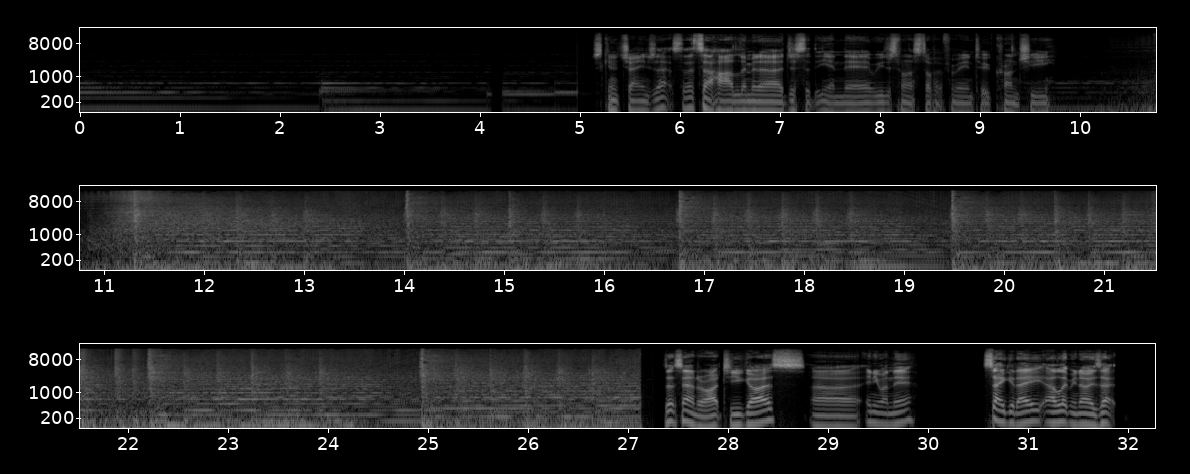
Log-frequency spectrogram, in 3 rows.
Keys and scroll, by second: 5.1 space, 6.4 super+=, 8.4 F7, 11.5 super+=, 27.3 space.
